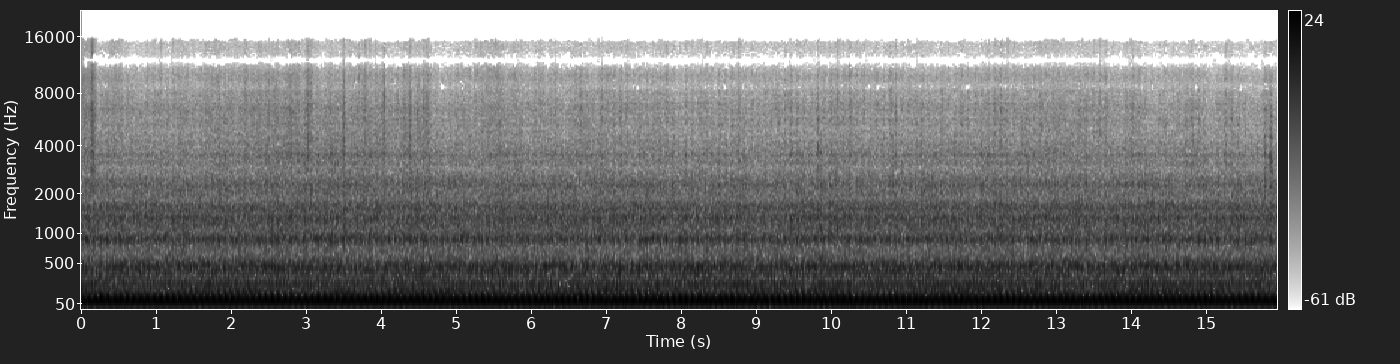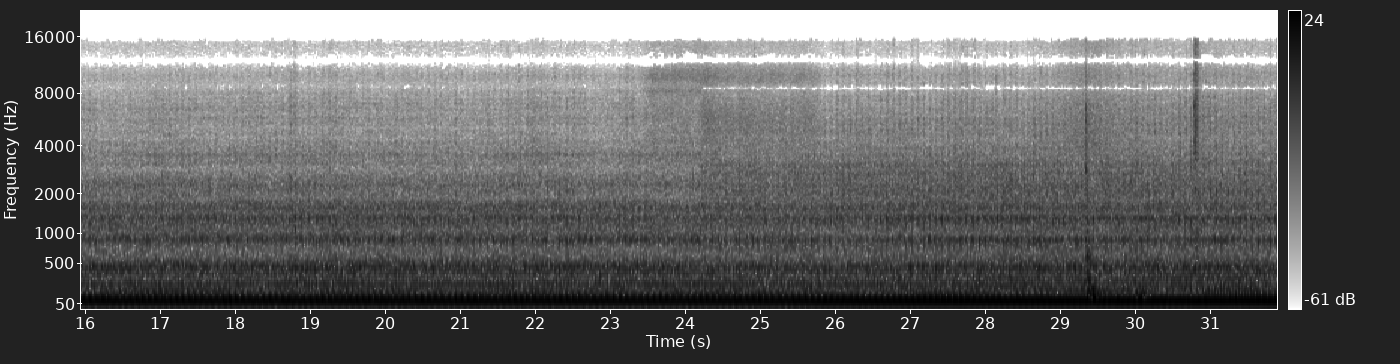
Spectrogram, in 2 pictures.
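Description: Engine of a trailer-mounted concrete screed pump running steadily at one constant speed, a deep even hum, with a light knock near the end.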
